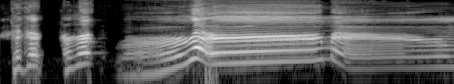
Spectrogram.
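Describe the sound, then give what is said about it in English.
A man's voice imitates a revving engine, starting with two short guttural bursts, then a long rising growl that holds steady before dropping into a second sustained roar, loud. “and this is the Beer League Boys final fucking engine roar.”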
